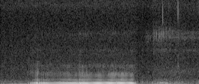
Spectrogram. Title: Luck snoring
